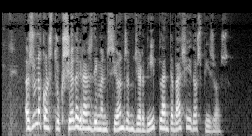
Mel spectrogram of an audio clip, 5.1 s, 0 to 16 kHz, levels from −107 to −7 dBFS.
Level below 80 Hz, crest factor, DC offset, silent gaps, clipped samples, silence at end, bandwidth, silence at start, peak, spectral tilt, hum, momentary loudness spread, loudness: -54 dBFS; 14 dB; under 0.1%; none; under 0.1%; 0.5 s; 11.5 kHz; 0.5 s; 0 dBFS; -5 dB/octave; none; 13 LU; -14 LUFS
